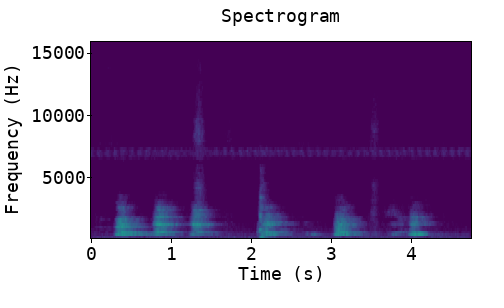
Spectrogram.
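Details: Desi dog puppies in India, almost four months old, yap in a quick series of about seven sharp, high barks spaced roughly half a second apart, over a constant thin high-pitched hum.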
